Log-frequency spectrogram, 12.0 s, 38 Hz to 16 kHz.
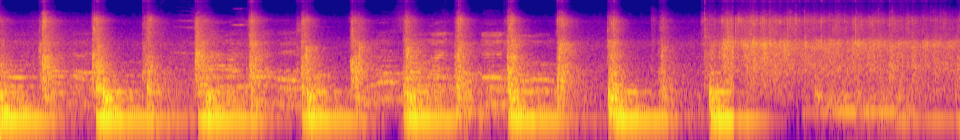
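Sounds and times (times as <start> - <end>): group singing: 0.0 - 7.2
hand claps: 0.4 - 12.0.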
